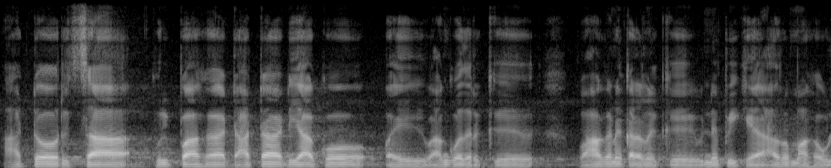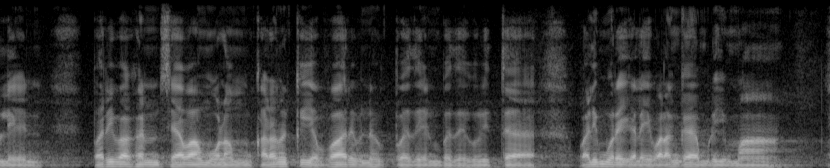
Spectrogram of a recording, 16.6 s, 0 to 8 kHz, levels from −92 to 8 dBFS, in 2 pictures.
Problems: background sounds at intervals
